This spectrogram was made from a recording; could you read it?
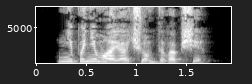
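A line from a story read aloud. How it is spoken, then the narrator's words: Irritated. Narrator (Russian): раздраженно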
